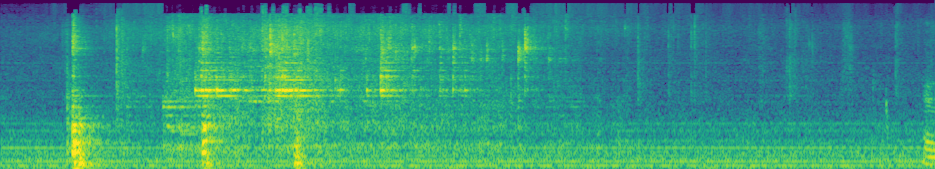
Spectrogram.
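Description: Popcorn poured from a pan into a bowl: a few sharp metallic clatters and a rustling pour at close range, then a fainter scraping that settles into quiet.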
